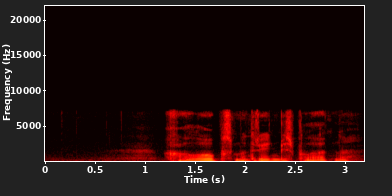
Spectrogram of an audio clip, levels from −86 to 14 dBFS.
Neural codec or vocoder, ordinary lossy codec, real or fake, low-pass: none; none; real; 7.2 kHz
